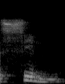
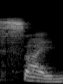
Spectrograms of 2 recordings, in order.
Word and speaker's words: sine: I didn't say the sin it's sign it's written same please it's pronounced sine it's not sin because the full name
